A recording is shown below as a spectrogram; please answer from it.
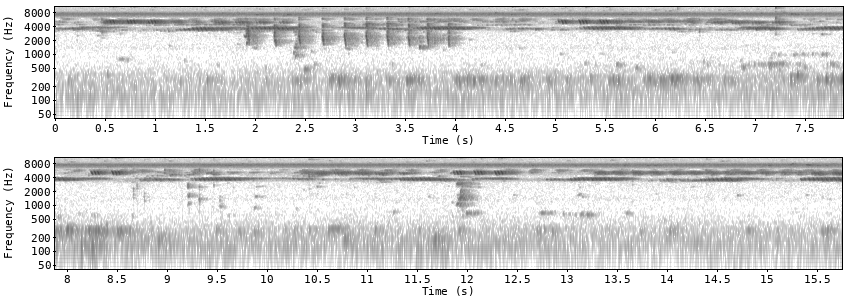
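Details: Cold-night crickets by a camping shelter at the edge of a forest, their high-pitched trills beating in short rhythmic pulses that come and go, with occasional soft knocks and a low background murmur.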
